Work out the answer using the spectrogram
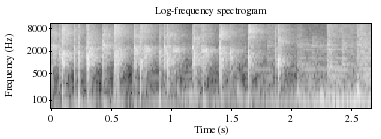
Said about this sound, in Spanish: Y nos despedimos con un aplauso.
